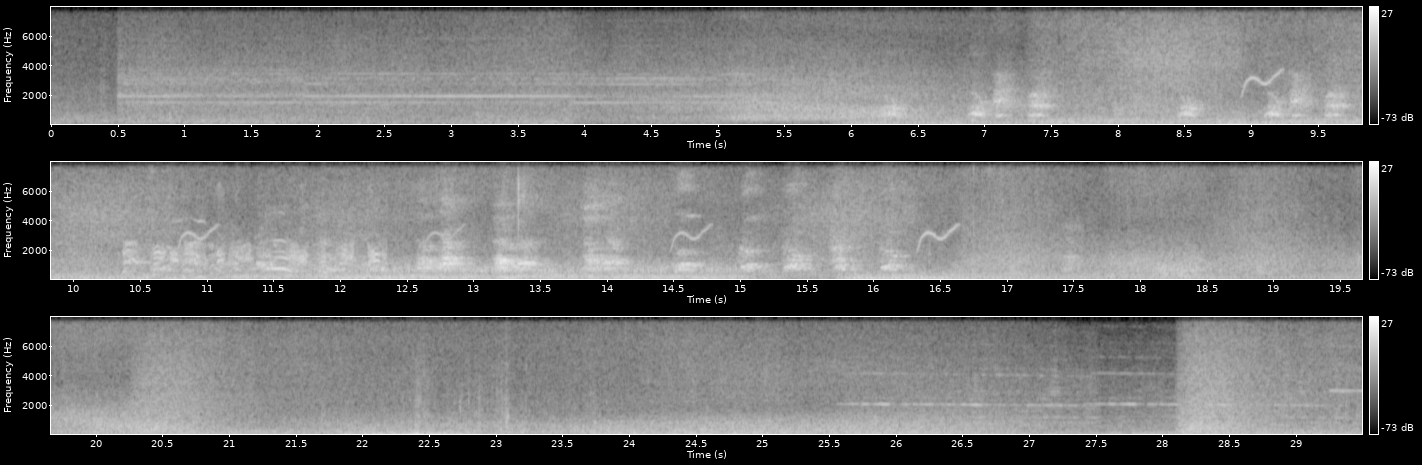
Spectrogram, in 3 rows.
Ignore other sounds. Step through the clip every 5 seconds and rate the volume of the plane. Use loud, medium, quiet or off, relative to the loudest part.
medium, medium, loud, medium, medium, medium.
